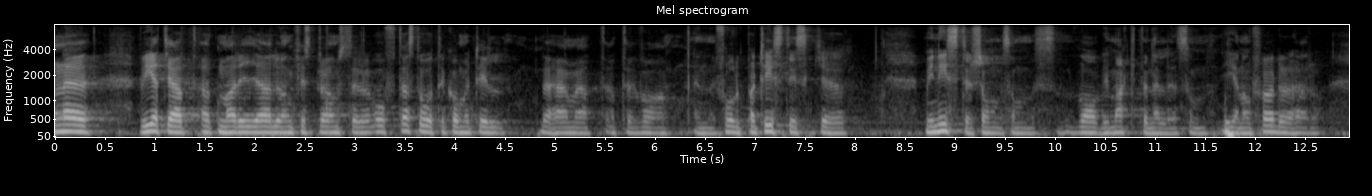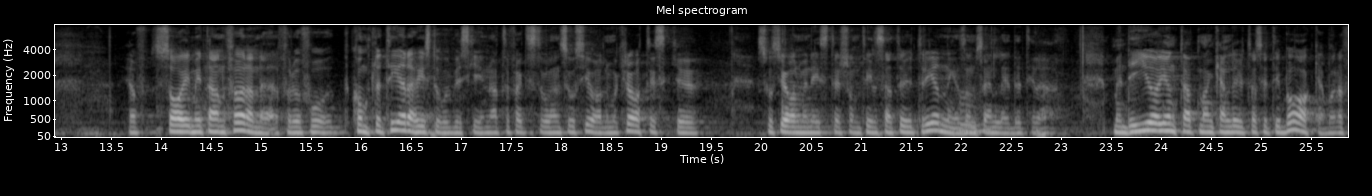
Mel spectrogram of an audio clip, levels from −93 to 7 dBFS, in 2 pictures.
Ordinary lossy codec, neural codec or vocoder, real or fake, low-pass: none; none; real; none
